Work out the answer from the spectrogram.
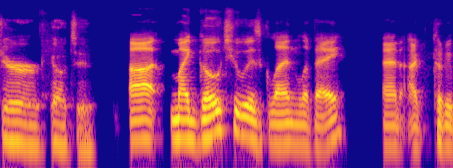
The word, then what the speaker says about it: Glenlivet: My go-to is Glenlivet, and I could be pronouncing it wrong, but it is what it is. It's Glenlivet.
